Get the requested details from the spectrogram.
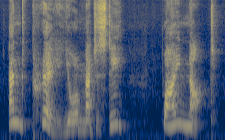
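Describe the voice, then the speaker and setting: A put-on character voice, squeaky and fairly high in pitch, creeps along at a very slow pace. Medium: read story. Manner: gallant, formal.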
